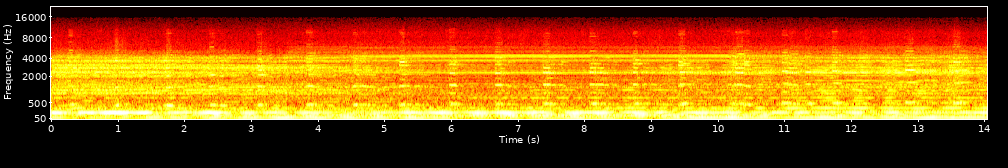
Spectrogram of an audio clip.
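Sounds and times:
deep bass hum: 0:00.0 - 0:14.0
pulsing low drone: 0:00.0 - 0:14.0
short electronic blips: 0:00.0 - 0:14.0
thin high tone: 0:00.0 - 0:14.0.

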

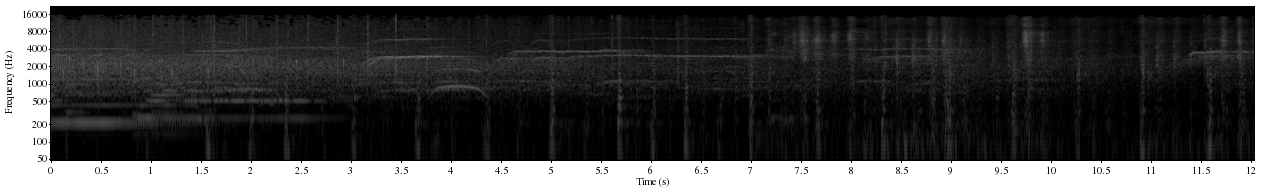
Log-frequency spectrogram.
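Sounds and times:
applause: 0:00.0 - 0:10.6
music: 0:00.0 - 0:12.0
high whistle-like tones: 0:00.9 - 0:09.6.

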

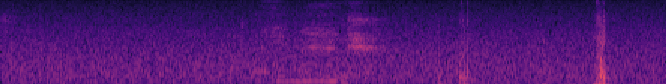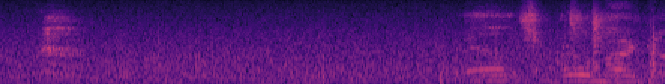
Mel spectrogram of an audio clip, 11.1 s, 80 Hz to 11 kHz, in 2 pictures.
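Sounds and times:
steady background hiss: 0:00.0 - 0:11.0.

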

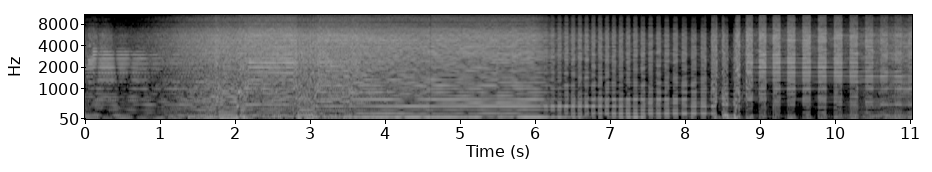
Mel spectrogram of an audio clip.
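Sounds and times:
distorted electric guitar with stutter: 0:00.0 - 0:11.0.

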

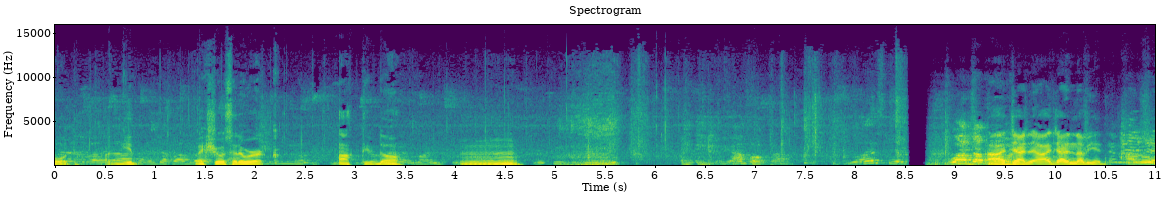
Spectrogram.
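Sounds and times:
people talking indistinctly: 0:00.0 - 0:05.6.

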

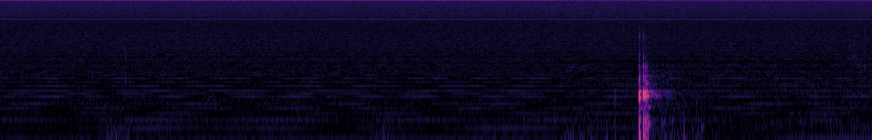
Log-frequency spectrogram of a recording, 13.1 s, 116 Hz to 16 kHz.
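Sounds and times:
electrical mains hum: 0:00.0 - 0:13.0
sharp ringing knock: 0:09.6 - 0:10.2.

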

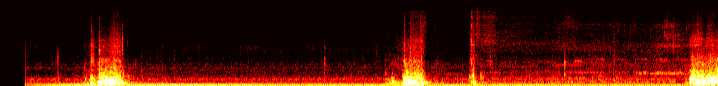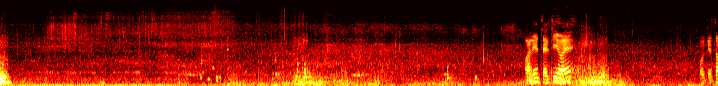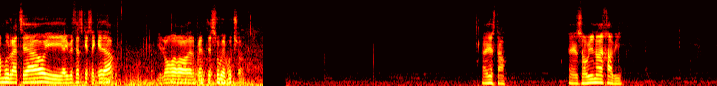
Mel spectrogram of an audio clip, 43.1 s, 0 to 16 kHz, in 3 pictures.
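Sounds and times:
low rumble in car cabin: 0:00.5 - 0:34.0
gusty storm wind: 0:16.2 - 0:28.8, 0:29.6 - 0:34.0.

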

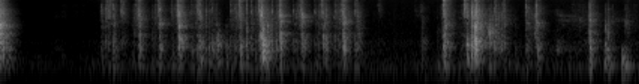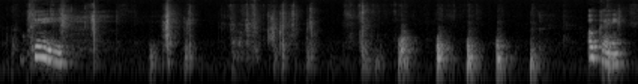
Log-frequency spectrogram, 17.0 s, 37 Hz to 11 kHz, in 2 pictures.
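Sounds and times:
cards shuffled and dealt: 0:01.3 - 0:04.9, 0:05.6 - 0:14.6.

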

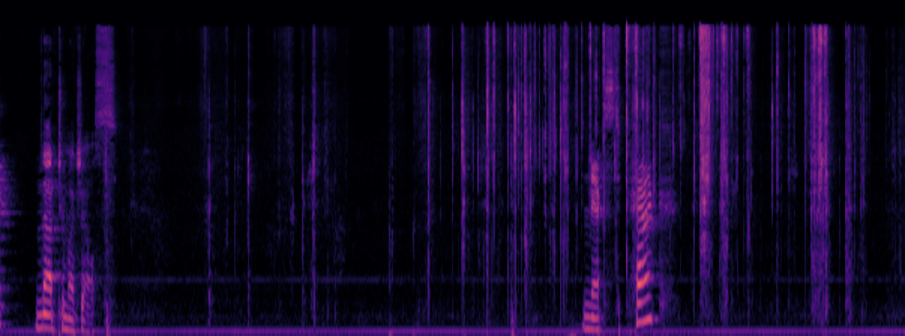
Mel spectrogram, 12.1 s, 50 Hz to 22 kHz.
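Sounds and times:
steady low hum: 0:00.0 - 0:12.0
cards clicking and rustling: 0:02.8 - 0:04.4, 0:05.6 - 0:12.0.

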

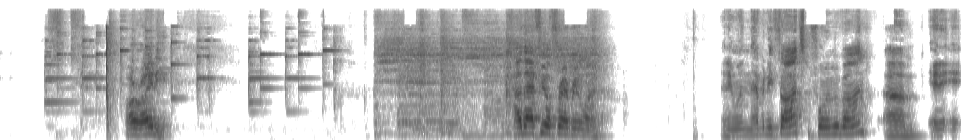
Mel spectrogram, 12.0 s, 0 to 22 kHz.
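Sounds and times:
electronic alarm chime: 0:00.5 - 0:04.5.

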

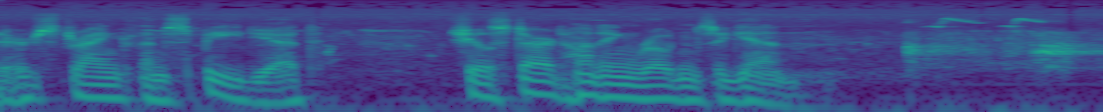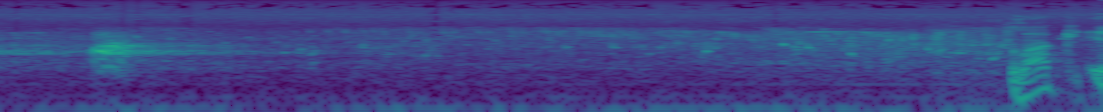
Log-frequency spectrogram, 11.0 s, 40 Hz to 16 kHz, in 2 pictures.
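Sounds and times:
running stream water: 0:00.0 - 0:11.0
harsh bird calls: 0:01.2 - 0:02.8, 0:04.2 - 0:11.0
high falling bird chirps: 0:04.3 - 0:10.6.

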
